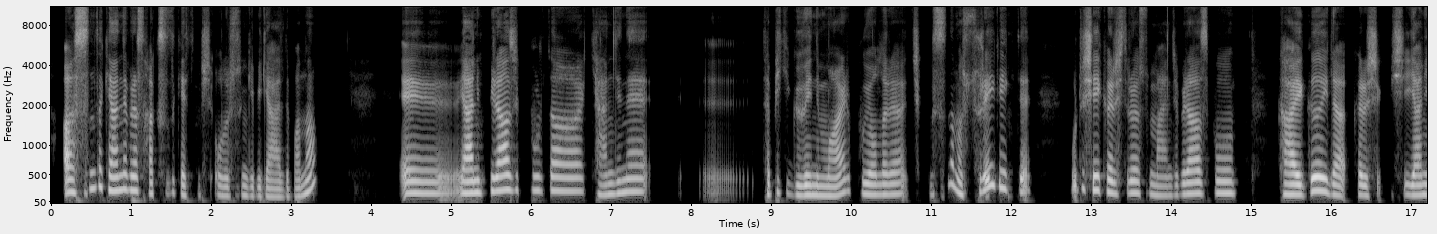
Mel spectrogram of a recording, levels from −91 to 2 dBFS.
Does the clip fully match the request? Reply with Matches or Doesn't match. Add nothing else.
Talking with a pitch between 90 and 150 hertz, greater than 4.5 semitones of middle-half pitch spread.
Doesn't match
